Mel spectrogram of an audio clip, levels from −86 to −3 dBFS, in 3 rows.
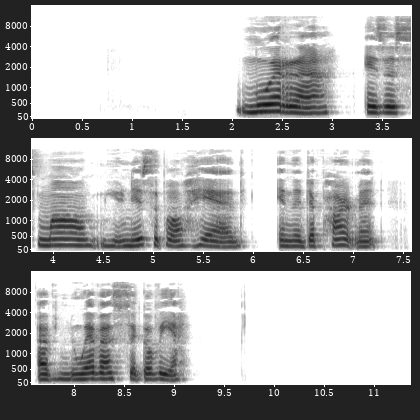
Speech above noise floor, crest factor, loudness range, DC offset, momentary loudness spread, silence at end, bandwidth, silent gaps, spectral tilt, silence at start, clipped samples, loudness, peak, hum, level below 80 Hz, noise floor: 61 dB; 18 dB; 4 LU; under 0.1%; 11 LU; 2.25 s; 11.5 kHz; 3.24-3.30 s, 6.05-6.23 s, 7.56-7.60 s; -5.5 dB/octave; 2.05 s; under 0.1%; -19 LUFS; -2 dBFS; none; -72 dBFS; -80 dBFS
